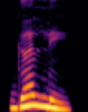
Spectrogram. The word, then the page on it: ಕಲ್ಲಿ: kannada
